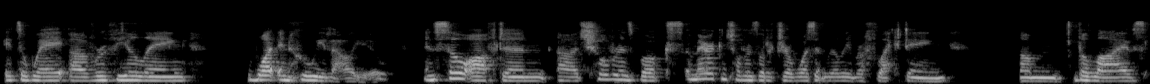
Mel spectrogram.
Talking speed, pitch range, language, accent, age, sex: 130 wpm, 175-210 Hz, English, American, 30-49, female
